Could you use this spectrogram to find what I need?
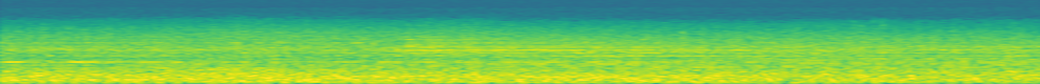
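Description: Water rushes along a ship's hull.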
